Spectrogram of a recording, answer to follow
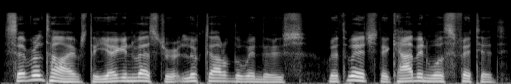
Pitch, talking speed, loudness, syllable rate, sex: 140 Hz, 190 wpm, -16 LUFS, 5.2 syllables/s, male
